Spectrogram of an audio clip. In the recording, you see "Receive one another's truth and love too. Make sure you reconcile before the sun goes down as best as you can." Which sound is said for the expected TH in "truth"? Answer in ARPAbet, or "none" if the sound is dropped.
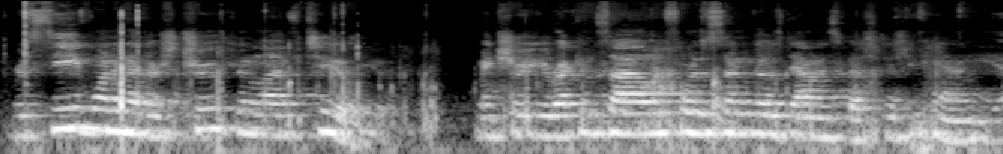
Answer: TH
